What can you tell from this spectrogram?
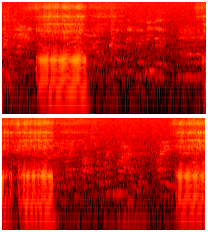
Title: Il mio cane russa-my dog snores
